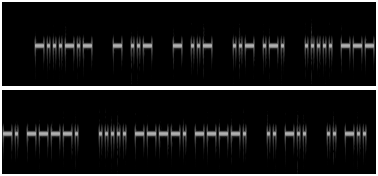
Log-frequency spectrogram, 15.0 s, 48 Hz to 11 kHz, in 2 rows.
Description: Morse code, heard as a keyed tone, about 20 wpm, 650 Hz. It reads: <BK> TU TU UR 599 599 ID ID
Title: POTA QSO Practice - 20wpm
